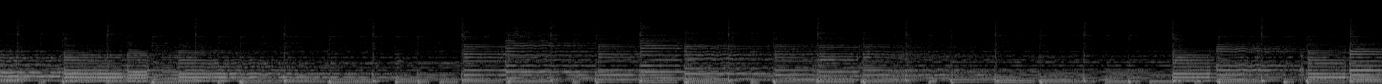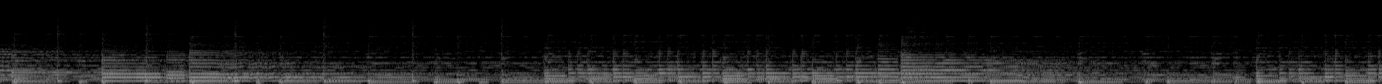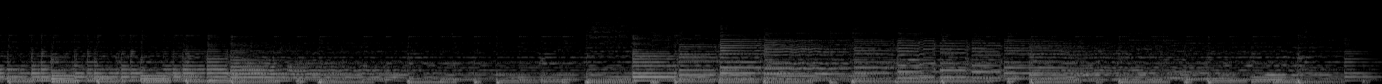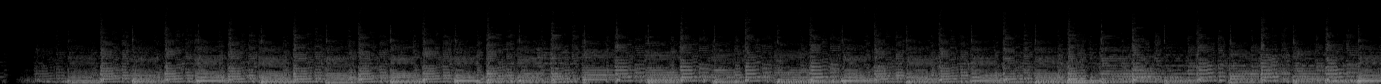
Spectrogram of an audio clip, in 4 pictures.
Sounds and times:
Background music: 0.0 - 55.2.

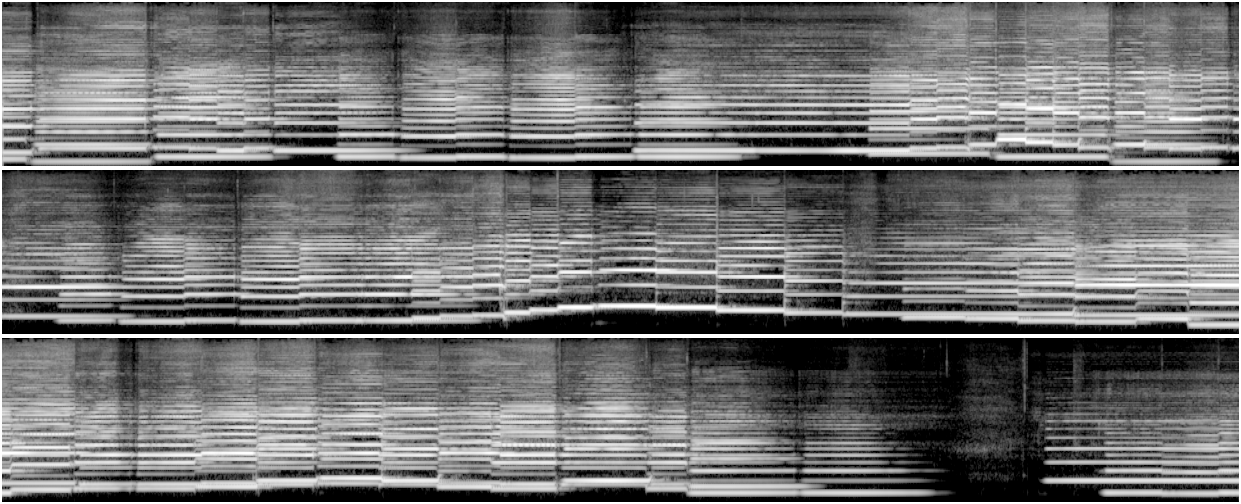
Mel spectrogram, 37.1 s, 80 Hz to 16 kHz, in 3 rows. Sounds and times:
French horn: 0.0 - 37.1.

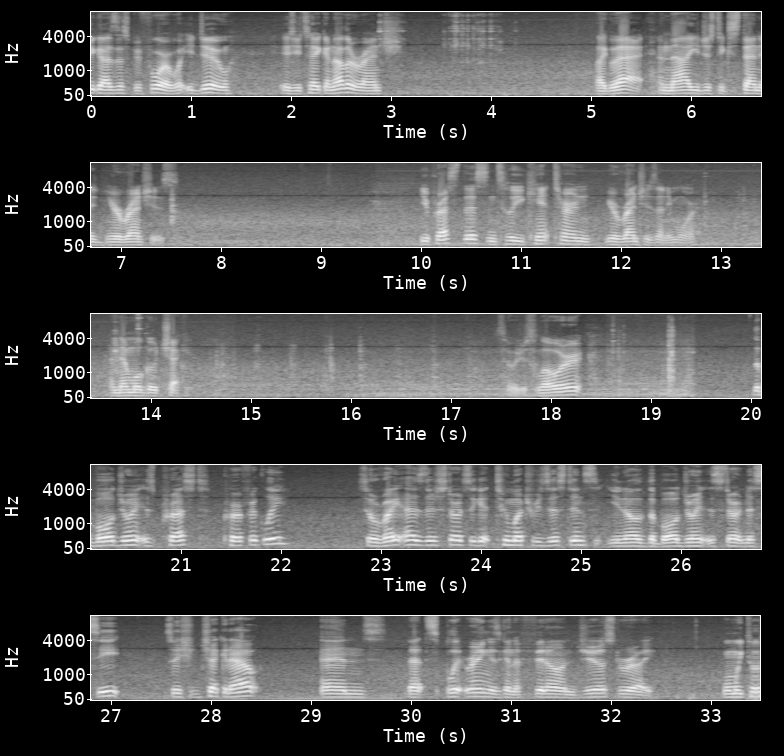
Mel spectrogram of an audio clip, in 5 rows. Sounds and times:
Speech: 0.0 - 3.2, 5.1 - 7.6, 10.0 - 12.9, 13.6 - 14.5, 17.5 - 18.4, 20.0 - 22.2, 22.8 - 28.6, 29.2 - 32.5, 33.2 - 33.4
Outside, urban or manmade: 0.0 - 33.4.

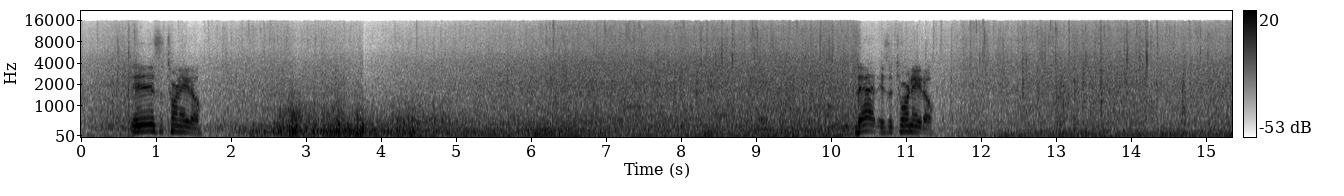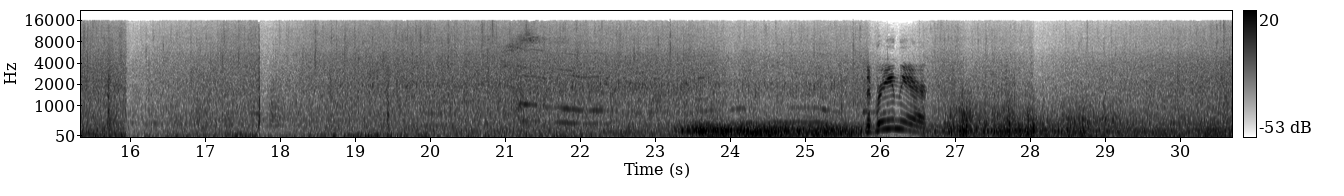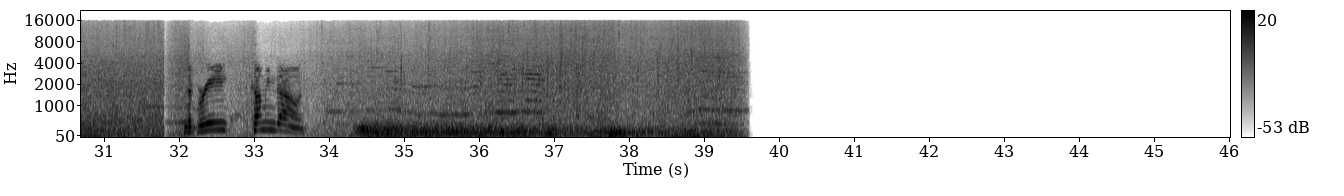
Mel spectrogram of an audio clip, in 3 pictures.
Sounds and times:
Rain on surface: 0.0 - 39.7
Thunderstorm: 1.8 - 10.4, 16.6 - 25.9, 26.6 - 31.8, 34.3 - 39.5.

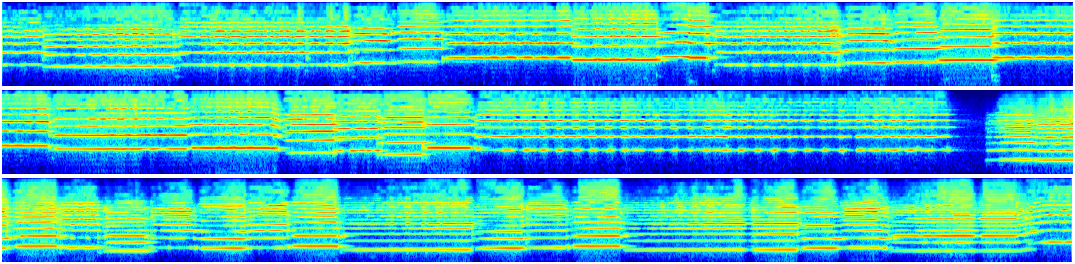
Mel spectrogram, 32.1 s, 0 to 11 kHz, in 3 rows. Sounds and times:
Violin, fiddle: 0.0 - 32.1.

